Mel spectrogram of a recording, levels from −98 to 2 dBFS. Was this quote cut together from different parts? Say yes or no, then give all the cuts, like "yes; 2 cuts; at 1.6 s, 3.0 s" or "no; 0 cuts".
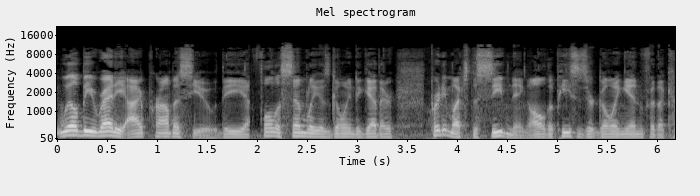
yes; 2 cuts; at 1.9 s, 3.7 s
